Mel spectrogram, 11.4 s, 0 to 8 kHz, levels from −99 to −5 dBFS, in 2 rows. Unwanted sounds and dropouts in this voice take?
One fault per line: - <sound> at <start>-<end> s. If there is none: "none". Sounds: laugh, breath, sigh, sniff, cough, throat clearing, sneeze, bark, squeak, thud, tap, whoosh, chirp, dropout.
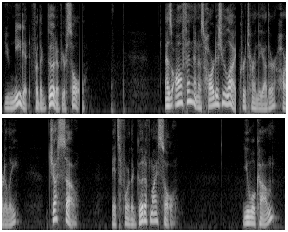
- dropout at 1.5-1.6 s
- dropout at 4.7-4.7 s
